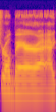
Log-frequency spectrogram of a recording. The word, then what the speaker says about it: Robert: It's pronounced Robert. I honor my French Canadian heritage.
